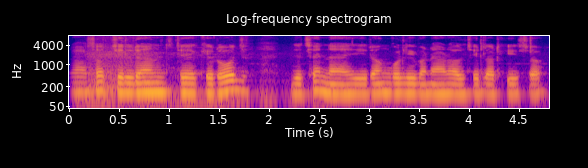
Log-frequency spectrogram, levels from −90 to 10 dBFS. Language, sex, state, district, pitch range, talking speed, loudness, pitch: Maithili, male, Bihar, Purnia, 125-135 Hz, 185 wpm, -17 LUFS, 130 Hz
